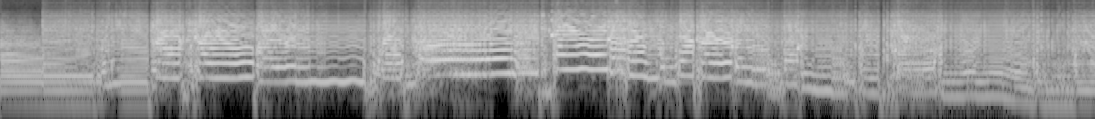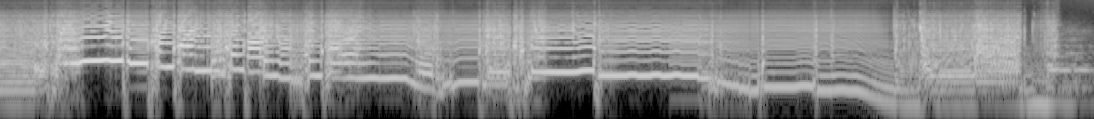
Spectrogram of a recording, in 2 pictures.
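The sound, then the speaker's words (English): An electric guitar played through a fuzz pedal into an amp blares thick, saturated distortion, with sustained, sliding notes and chords ringing continuously at a loud, steady level, with no voices. “The way I have everything else gain staged works great, and then when I kick on the fuzz, it doesn't get me over the hump quite as well. But just tonally, it's sick.”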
